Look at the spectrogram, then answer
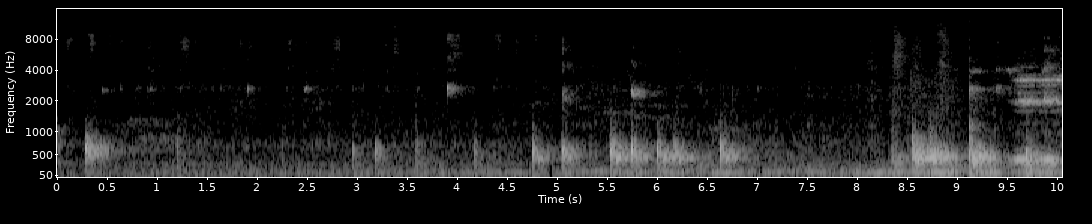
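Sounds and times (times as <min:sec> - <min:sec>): marker tapping on whiteboard: 0:00.0 - 0:07.1, 0:08.3 - 0:10.0
marker squeaking on whiteboard: 0:00.0 - 0:07.2, 0:08.3 - 0:10.0.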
